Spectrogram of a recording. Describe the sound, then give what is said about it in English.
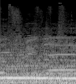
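Le Mans 24 Hours race cars, three Peugeots followed by an Audi, go by in a brief, steady, low engine drone with a strong hum and no clear rise or fall. “There go the three Peugeots, followed by one of the Audis.”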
